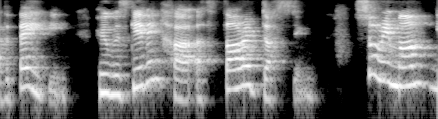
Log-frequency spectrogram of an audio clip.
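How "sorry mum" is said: high loud called apology; a girl calling out to her mother; yell. Acted. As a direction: shout it across the room. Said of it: "yelled Laura".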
